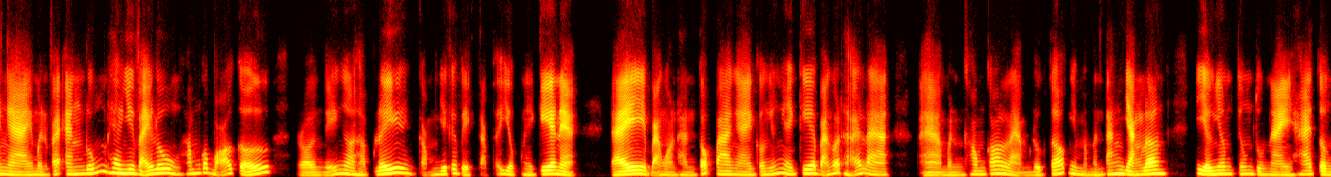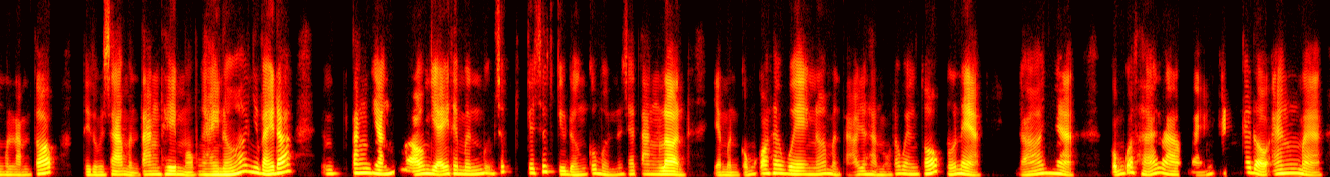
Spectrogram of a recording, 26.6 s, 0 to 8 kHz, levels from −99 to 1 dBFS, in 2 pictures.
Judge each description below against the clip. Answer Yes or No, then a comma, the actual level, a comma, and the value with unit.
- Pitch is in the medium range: Yes, medium, 150 Hz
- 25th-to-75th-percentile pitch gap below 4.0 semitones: No, average, 5.2 semitones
